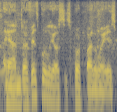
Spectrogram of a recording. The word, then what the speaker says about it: Bugliosi: it's really it's it's his last name is spelled like there's a g like it's bugliosi although he always uh kept the G silent so anyhow thanks so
